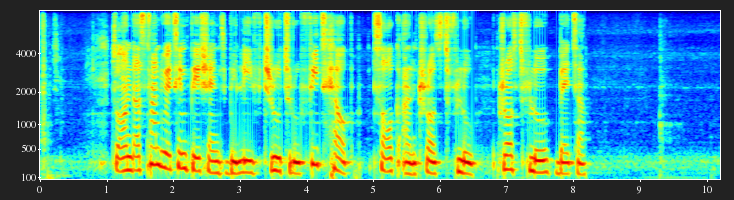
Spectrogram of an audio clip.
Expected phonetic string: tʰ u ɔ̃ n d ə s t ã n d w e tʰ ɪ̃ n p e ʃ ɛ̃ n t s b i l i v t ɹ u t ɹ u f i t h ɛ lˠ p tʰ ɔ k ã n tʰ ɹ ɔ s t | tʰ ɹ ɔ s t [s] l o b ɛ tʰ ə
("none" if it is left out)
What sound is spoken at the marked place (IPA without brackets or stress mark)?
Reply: f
